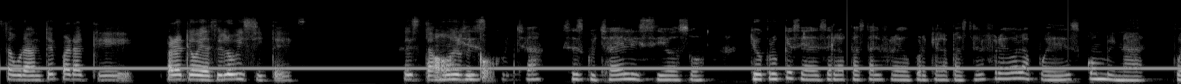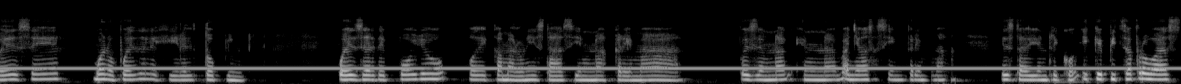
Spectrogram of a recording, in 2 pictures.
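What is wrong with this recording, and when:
whistle 750 Hz −29 dBFS
0:05.14: drop-out 2.1 ms
0:08.47: click −15 dBFS
0:10.68: click −17 dBFS

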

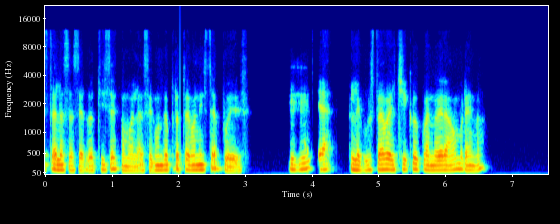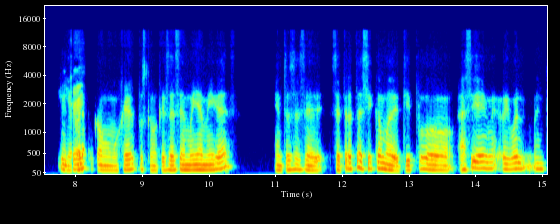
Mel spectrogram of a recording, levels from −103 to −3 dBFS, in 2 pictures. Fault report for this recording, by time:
0:02.02–0:02.03: drop-out 12 ms

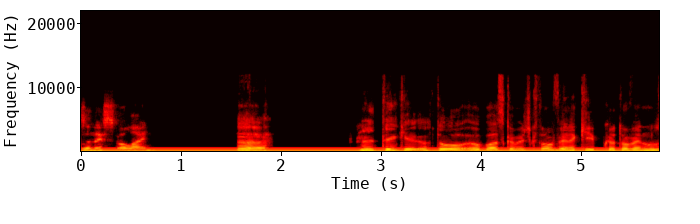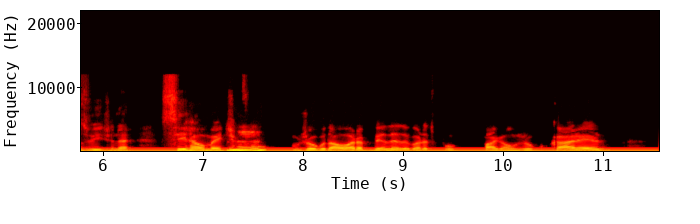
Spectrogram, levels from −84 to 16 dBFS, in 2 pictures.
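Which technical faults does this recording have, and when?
mains buzz 50 Hz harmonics 11 −27 dBFS

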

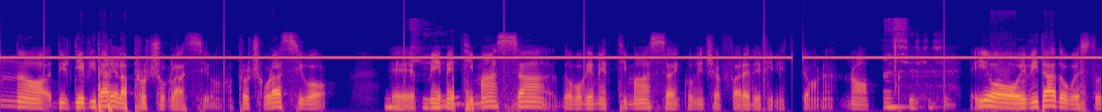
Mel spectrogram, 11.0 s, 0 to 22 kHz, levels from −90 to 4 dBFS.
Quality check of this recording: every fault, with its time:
scratch tick 33 1/3 rpm −15 dBFS
whistle 3,100 Hz −31 dBFS
0:05.04: click −13 dBFS
0:07.92–0:08.03: drop-out 108 ms

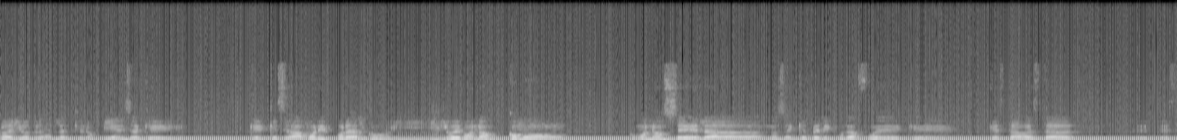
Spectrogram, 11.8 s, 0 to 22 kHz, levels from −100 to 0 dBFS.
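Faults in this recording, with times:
mains buzz 50 Hz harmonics 12 −30 dBFS
surface crackle 460 per second −28 dBFS
0:03.81–0:04.45: clipping −23.5 dBFS

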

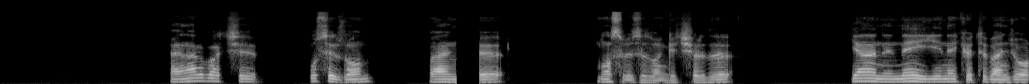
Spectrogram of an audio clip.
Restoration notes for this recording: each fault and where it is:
0:04.56–0:04.80: drop-out 240 ms

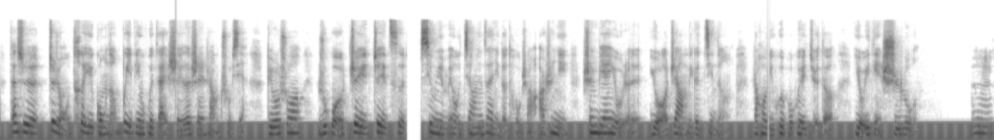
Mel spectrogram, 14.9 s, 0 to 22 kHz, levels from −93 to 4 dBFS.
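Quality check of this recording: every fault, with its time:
mains hum 60 Hz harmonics 8 −33 dBFS
0:02.63: click −12 dBFS
0:06.09–0:06.31: drop-out 220 ms
0:11.50–0:11.53: drop-out 29 ms

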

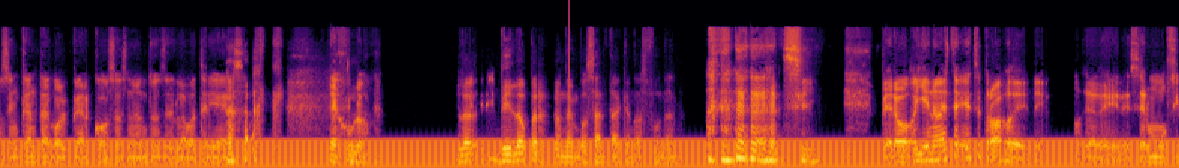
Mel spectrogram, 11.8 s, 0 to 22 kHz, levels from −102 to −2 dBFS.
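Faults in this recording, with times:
mains buzz 50 Hz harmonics 11 −27 dBFS
0:05.69: click −7 dBFS

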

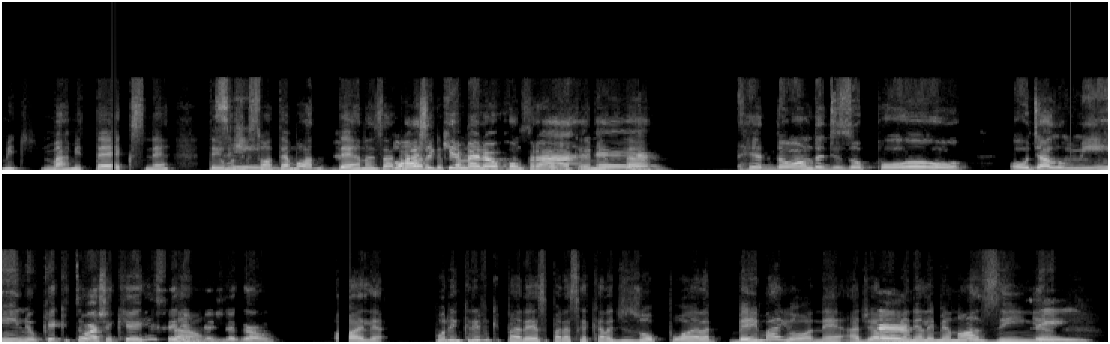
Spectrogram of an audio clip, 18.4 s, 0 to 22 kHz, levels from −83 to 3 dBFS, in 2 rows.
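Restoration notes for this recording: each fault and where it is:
0:00.91–0:00.94: drop-out 33 ms
0:08.90: click −18 dBFS
0:12.01–0:12.11: drop-out 101 ms

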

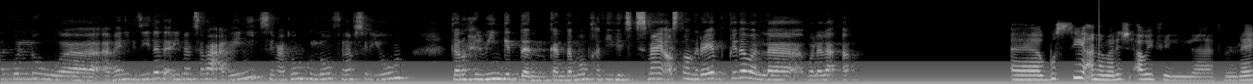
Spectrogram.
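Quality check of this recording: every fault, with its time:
mains buzz 50 Hz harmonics 21 −26 dBFS
0:10.99: click −7 dBFS

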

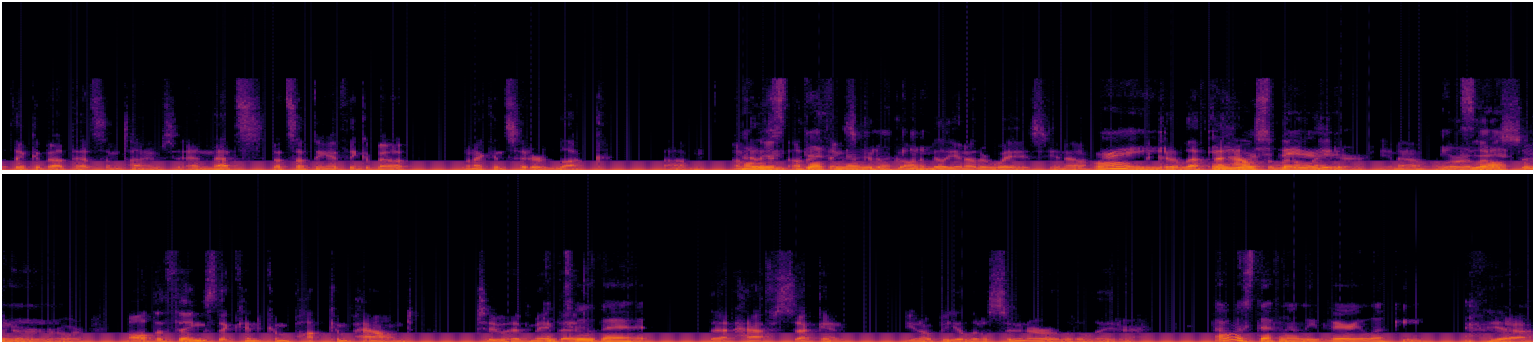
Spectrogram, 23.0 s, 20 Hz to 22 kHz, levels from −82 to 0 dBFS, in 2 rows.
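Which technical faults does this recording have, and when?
mains buzz 60 Hz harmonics 20 −33 dBFS
surface crackle 23 per second −35 dBFS

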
